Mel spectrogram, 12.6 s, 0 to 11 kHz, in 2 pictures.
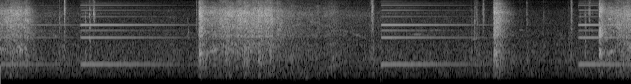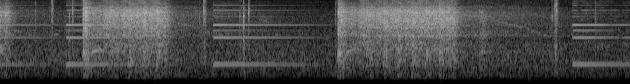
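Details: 2007 Saturn Ion 2.4 Ecotec, intermittent crank no-start with code P0336: repeated one-second starter bursts with a dash chime between them, and the engine never fires; faulty crankshaft position sensor.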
